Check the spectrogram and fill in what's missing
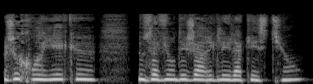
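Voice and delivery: voix plus haute, détachée, agaçante; exaspérante. Acted. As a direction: calme exaspérant d'une rêveuse. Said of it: "exaspérante". (Luna, l'air de rien, exaspérante)

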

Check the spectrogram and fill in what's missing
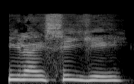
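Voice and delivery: put-on high, slow girlish voice; slow, bright young witch; Tonk's voice. Tonk answering Bill, in a high slow girlish voice. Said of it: "dit Tonk".

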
